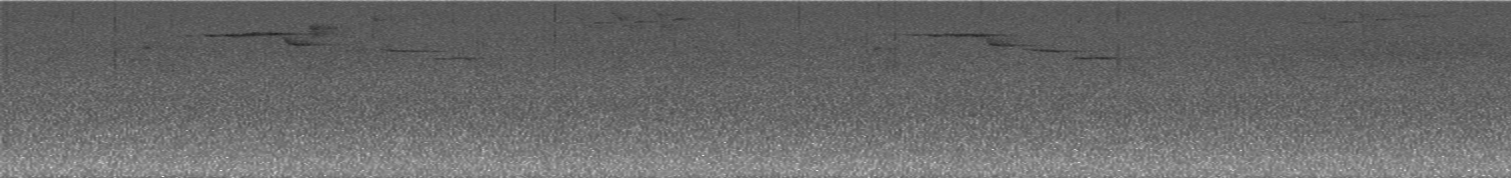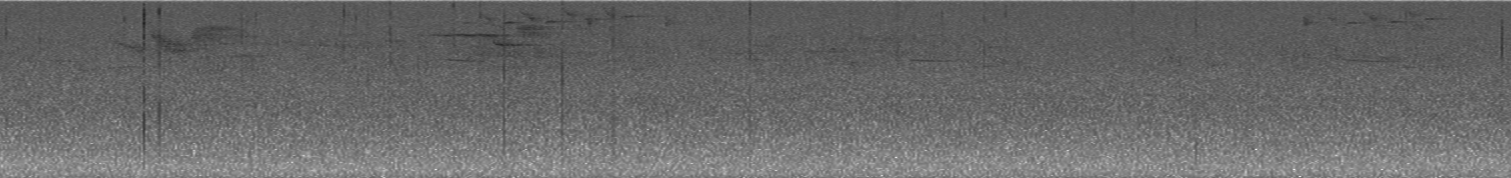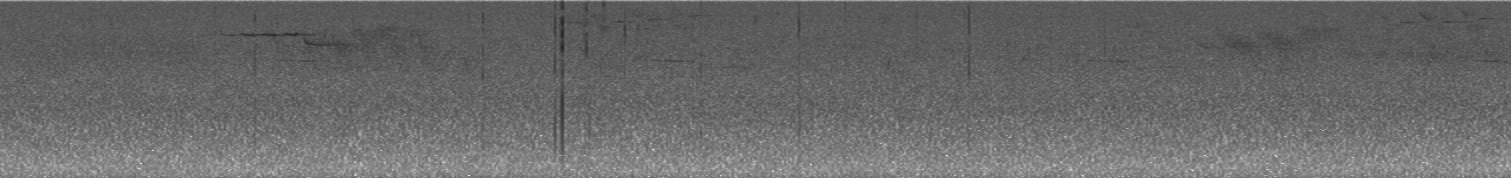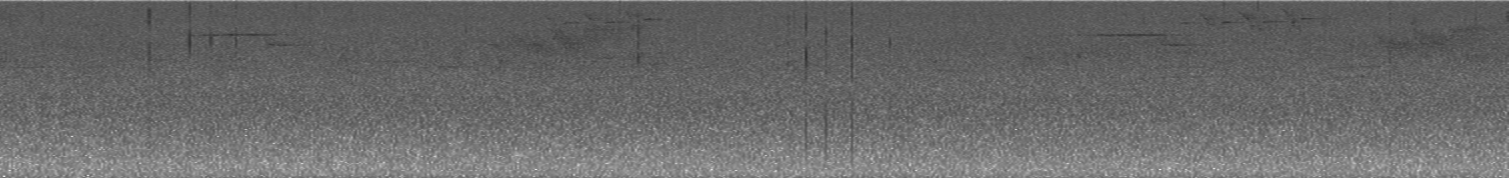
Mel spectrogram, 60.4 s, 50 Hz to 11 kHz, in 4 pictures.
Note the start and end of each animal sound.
1.6s-3.5s: Black-throated Green Warbler (Setophaga virens)
3.7s-4.9s: Black-capped Chickadee (Poecile atricapillus)
5.4s-7.2s: Blackburnian Warbler (Setophaga fusca)
8.6s-10.4s: Black-throated Green Warbler (Setophaga virens)
10.1s-11.3s: Black-capped Chickadee (Poecile atricapillus)
12.5s-14.4s: Blackburnian Warbler (Setophaga fusca)
15.8s-17.5s: Black-throated Blue Warbler (Setophaga caerulescens)
19.2s-20.7s: Black-throated Green Warbler (Setophaga virens)
19.6s-21.7s: Blackburnian Warbler (Setophaga fusca)
23.0s-25.3s: Black-capped Chickadee (Poecile atricapillus)
27.6s-29.7s: Blackburnian Warbler (Setophaga fusca)
28.4s-29.5s: Black-capped Chickadee (Poecile atricapillus)
32.3s-33.9s: Black-throated Green Warbler (Setophaga virens)
33.1s-34.8s: Ovenbird (Seiurus aurocapilla)
35.8s-37.3s: Blackburnian Warbler (Setophaga fusca)
36.5s-37.8s: Black-capped Chickadee (Poecile atricapillus)
41.1s-42.2s: Black-capped Chickadee (Poecile atricapillus)
41.9s-43.7s: Black-throated Blue Warbler (Setophaga caerulescens)
43.7s-45.2s: Blackburnian Warbler (Setophaga fusca)
44.9s-45.8s: Black-capped Chickadee (Poecile atricapillus)
47.0s-48.3s: Black-throated Green Warbler (Setophaga virens)
48.9s-50.2s: Black-capped Chickadee (Poecile atricapillus)
50.7s-52.1s: Blackburnian Warbler (Setophaga fusca)
56.0s-57.5s: Black-throated Green Warbler (Setophaga virens)
56.8s-58.6s: Blackburnian Warbler (Setophaga fusca)
58.5s-60.4s: Black-throated Blue Warbler (Setophaga caerulescens)

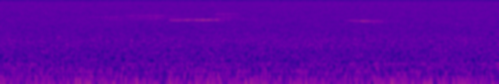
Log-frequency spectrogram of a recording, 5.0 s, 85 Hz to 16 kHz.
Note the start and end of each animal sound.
0.6s-2.6s: Black-throated Green Warbler (Setophaga virens)
3.4s-3.9s: Hermit Thrush (Catharus guttatus)

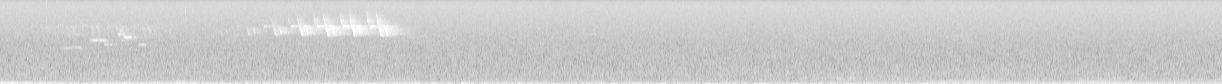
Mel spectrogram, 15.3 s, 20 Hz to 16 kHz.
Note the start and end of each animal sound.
0.5s-2.1s: Ovenbird (Seiurus aurocapilla)
0.7s-1.9s: Hermit Thrush (Catharus guttatus)
2.8s-5.1s: Ovenbird (Seiurus aurocapilla)

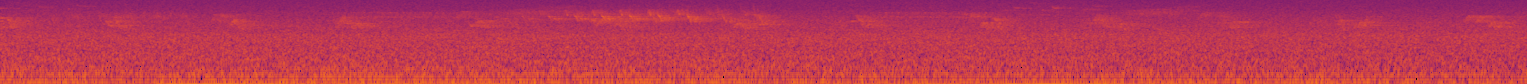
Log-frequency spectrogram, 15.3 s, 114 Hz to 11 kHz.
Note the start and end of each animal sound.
0.0s-1.1s: Blackburnian Warbler (Setophaga fusca)
0.0s-15.3s: Red-eyed Vireo (Vireo olivaceus)
3.2s-4.8s: Pine Warbler (Setophaga pinus)
5.3s-7.3s: Ovenbird (Seiurus aurocapilla)
8.6s-10.0s: Pine Warbler (Setophaga pinus)
9.7s-10.8s: Blackburnian Warbler (Setophaga fusca)
11.1s-12.2s: Northern Parula (Setophaga americana)

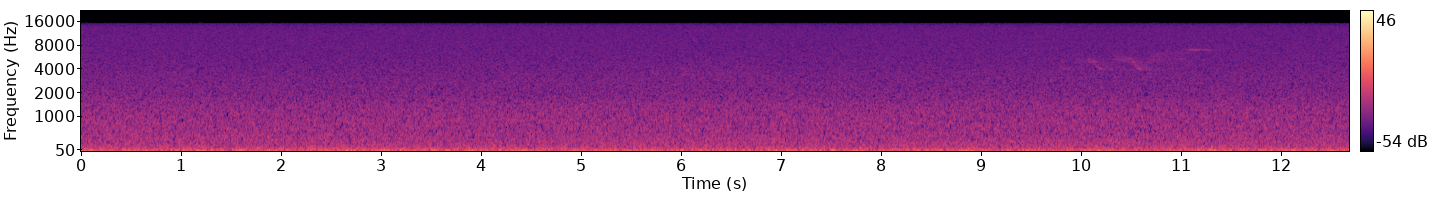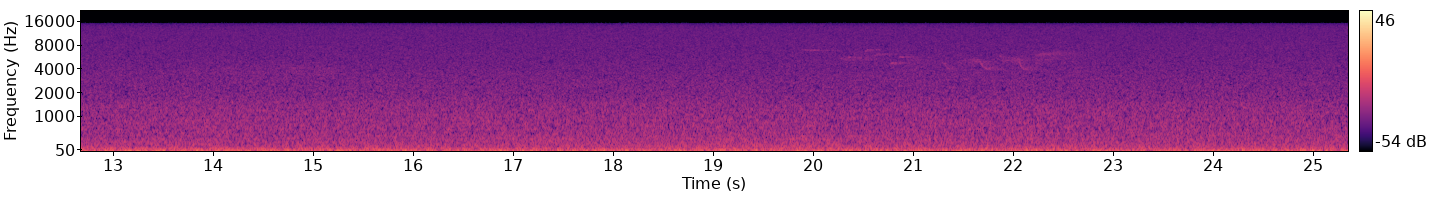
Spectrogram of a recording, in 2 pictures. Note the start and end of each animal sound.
5.6s-7.0s: Ovenbird (Seiurus aurocapilla)
9.9s-11.0s: Black-throated Blue Warbler (Setophaga caerulescens)
11.0s-11.4s: Brown Creeper (Certhia americana)
13.6s-15.5s: Ovenbird (Seiurus aurocapilla)
19.9s-21.1s: Brown Creeper (Certhia americana)
21.1s-22.6s: Black-throated Blue Warbler (Setophaga caerulescens)

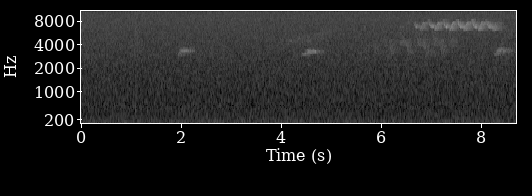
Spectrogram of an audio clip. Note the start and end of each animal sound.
1.7s-2.4s: Veery (Catharus fuscescens)
3.7s-5.2s: Black-throated Blue Warbler (Setophaga caerulescens)
4.4s-4.9s: Veery (Catharus fuscescens)
5.6s-7.8s: Ovenbird (Seiurus aurocapilla)
6.5s-8.6s: Black-and-white Warbler (Mniotilta varia)
8.2s-8.7s: Veery (Catharus fuscescens)

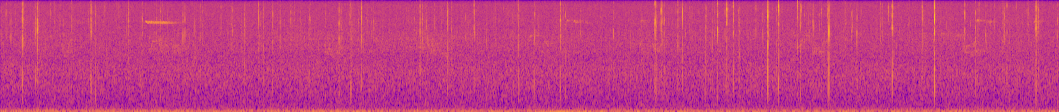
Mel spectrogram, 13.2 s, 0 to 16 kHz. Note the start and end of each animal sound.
1.7s-2.2s: Brown Creeper (Certhia americana)

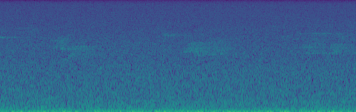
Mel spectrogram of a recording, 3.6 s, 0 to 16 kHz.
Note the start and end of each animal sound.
0.0s-3.6s: Red-eyed Vireo (Vireo olivaceus)

